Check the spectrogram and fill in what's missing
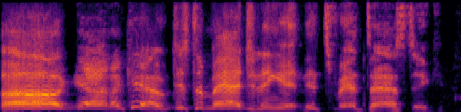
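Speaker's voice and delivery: very high-pitched weeping, crying through the words. Asked how they're holding up, replying while crying while talking. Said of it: "I'm crying".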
